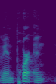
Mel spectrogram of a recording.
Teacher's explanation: people are not pronouncing those T's in the middle of the word · Term: guttural T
